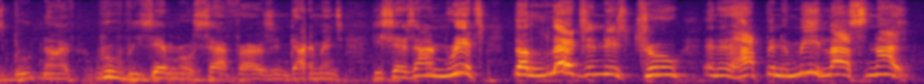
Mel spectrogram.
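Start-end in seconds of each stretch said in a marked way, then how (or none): 3.1-6.8 high-pitched, eager proclamation; excited insistence. Acted. Vaquero telling the men the legend is true, excited insistence. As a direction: insist on it, pitch lifted throughout.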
